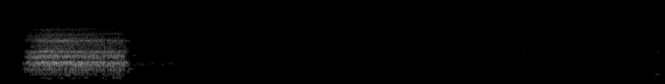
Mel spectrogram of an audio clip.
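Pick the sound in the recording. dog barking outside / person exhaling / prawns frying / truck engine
person exhaling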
